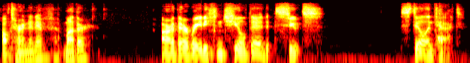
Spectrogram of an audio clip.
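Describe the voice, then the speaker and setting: Guy roleplaying a insistent company officer on a spaceship, firm and deliberate, voice a bit low. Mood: businesslike, questioning. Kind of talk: tabletop roleplay.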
